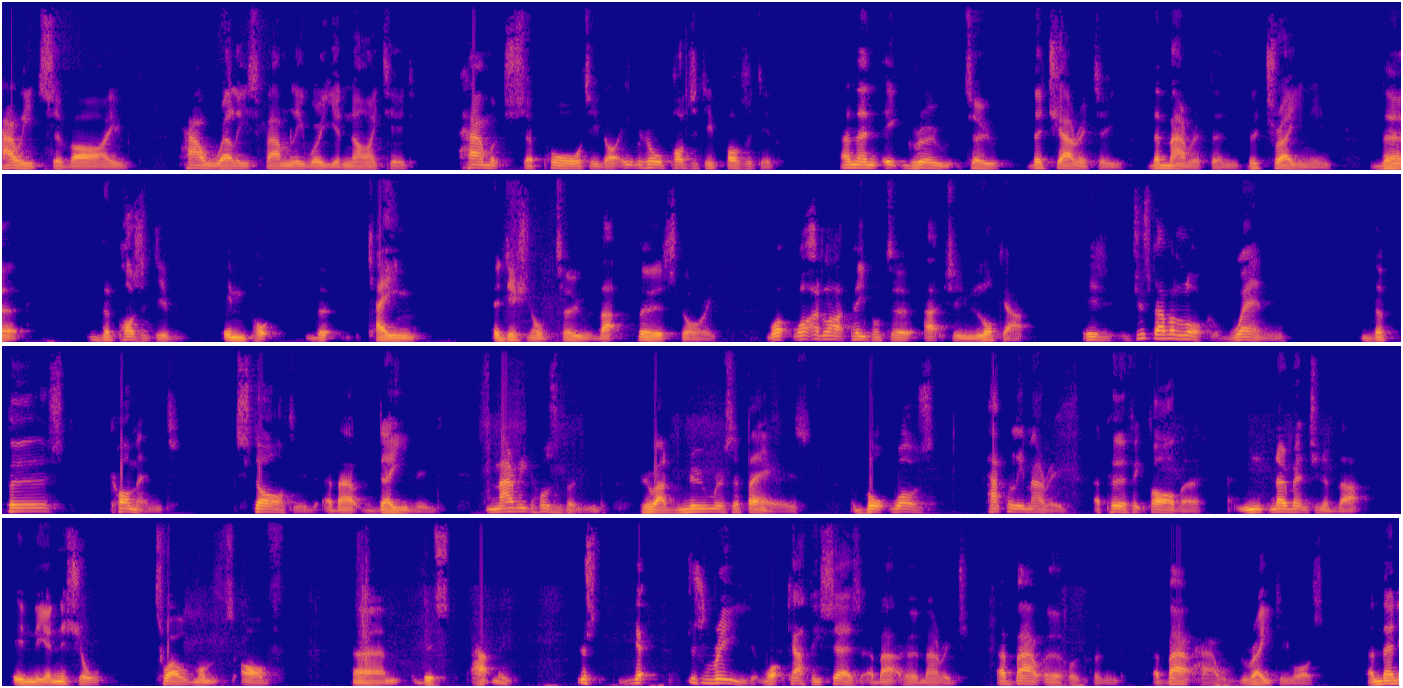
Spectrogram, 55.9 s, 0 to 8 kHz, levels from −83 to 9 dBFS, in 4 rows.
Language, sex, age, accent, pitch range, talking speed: English, male, 50-69, British, 100-135 Hz, 115 wpm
